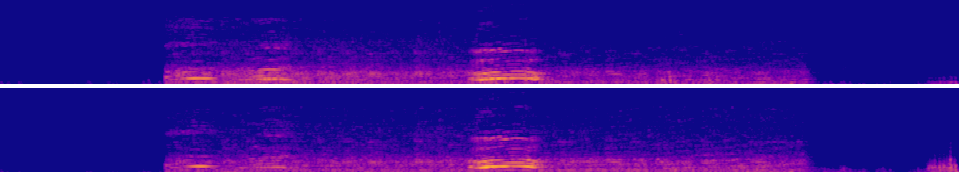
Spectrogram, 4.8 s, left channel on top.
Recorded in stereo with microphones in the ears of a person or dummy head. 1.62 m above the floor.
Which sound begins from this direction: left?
A shout, at 0.8 s.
